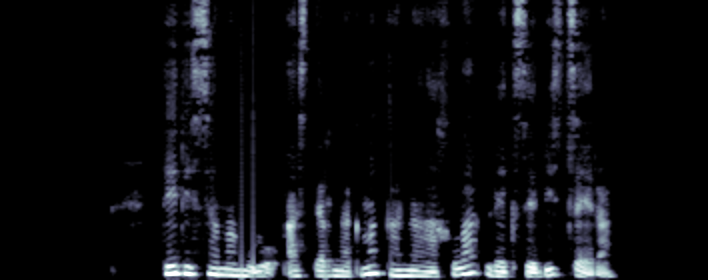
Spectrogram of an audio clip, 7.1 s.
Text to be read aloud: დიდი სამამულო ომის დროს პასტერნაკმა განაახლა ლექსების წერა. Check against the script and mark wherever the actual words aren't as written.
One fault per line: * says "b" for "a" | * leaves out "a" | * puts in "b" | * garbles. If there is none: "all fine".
* leaves out "ომის დროს"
